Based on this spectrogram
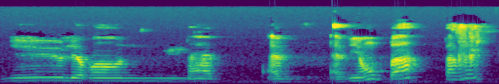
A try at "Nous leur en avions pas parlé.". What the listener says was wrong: Take the questioning tone of voice out your voice. Say it again. Keep the same rhythm.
